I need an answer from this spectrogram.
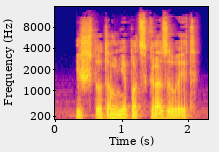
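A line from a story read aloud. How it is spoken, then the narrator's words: Mutter. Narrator (Russian): пробормотал Архип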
